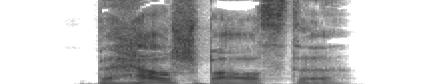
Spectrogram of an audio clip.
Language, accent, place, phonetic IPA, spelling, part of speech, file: German, Germany, Berlin, [bəˈhɛʁʃbaːɐ̯stə], beherrschbarste, adjective, De-beherrschbarste.ogg
- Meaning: inflection of beherrschbar: 1. strong/mixed nominative/accusative feminine singular superlative degree 2. strong nominative/accusative plural superlative degree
